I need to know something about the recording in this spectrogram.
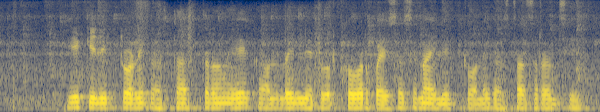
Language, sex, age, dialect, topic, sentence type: Marathi, male, 25-30, Northern Konkan, banking, statement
